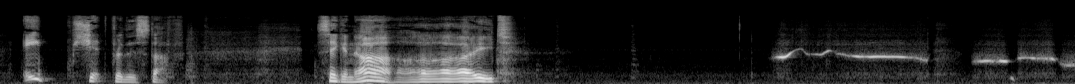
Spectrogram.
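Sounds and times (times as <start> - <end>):
speech: 0.2 - 2.0, 3.2 - 5.2
person whistling a wavering tune: 7.7 - 10.7.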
